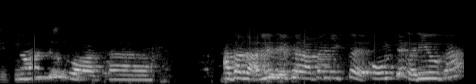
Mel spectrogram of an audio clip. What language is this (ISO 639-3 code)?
mar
